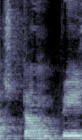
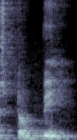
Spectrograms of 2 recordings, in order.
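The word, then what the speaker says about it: stubby: है ये है हमारा स्टंपी स्क्रू ड्राइवर और इसकी जो स्पेलिंग है वैसे ये नहीं होती इसको बोलते हैं स्टब्बी ये स्पेलिंग होती है स्टब्बी स्क्रू ड्राइवर है इस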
